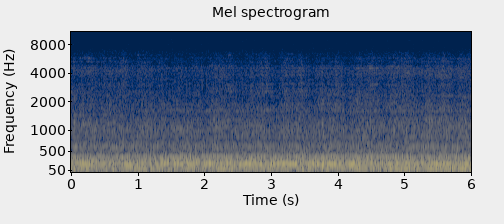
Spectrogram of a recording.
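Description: A train passing, heard as a steady low rumble with a low droning hum that holds even throughout.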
